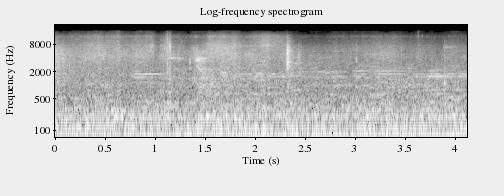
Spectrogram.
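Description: Supermarket ambience: a steady hum and hiss of the store with faint background music, and a few light clicks.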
